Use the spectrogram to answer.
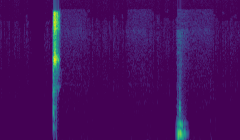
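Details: A minister coughs while presenting in a parliamentary meeting: two brief, isolated bursts in a quiet room, a sharp throat-clearing sound and then a short, low cough.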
